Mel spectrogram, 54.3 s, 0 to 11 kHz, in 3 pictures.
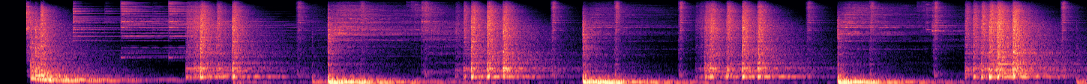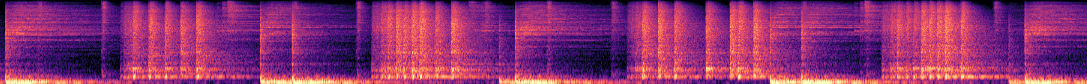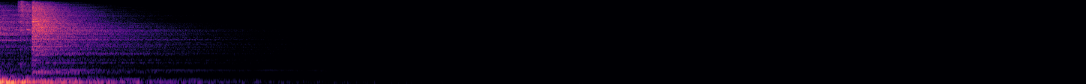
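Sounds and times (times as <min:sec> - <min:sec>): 
drums played with sticks in a parking garage: 0:00.4 - 0:38.6.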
